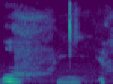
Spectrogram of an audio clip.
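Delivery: breathless whispered reaction; whispered oof. Real, not acted. Reacting to a fierce book scene, whispered. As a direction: whisper it like you felt the punch.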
